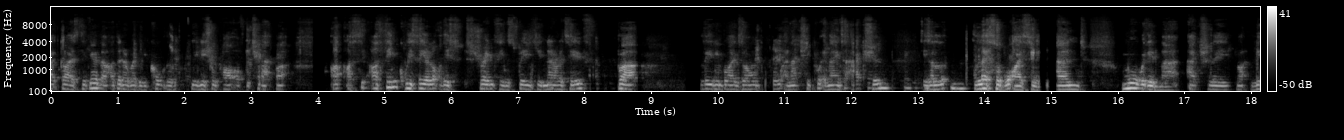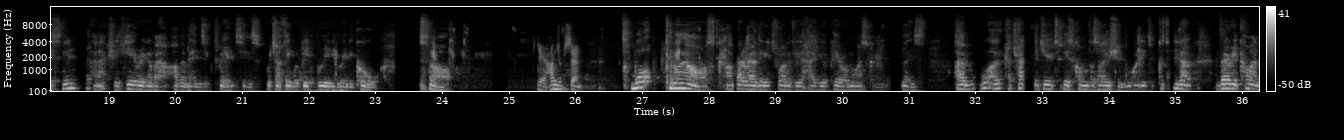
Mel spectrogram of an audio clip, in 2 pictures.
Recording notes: as featured on Instagram live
